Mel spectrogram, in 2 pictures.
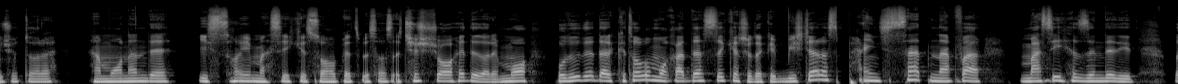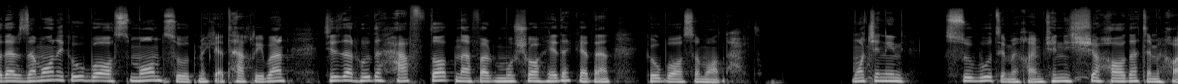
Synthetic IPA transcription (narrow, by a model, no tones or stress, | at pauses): ʊd͡ʒuːd̪̚ːɒːɾe | hæmɒːnænd̪e | iːsːɒːjemæsiːhkʰesɒːbet̪ʰbesɒ̰ːzæ̰̥t͡ʃʰeʃɒːɦed̪id̪ɒːɾiːmːɒːhod̪uːd̪ed̪æɾkʰet̪ʰɒːbemoɣæd̪ːæszekɾʃod̪ekʰebiːʃt̪æɾæz̥pʰænd͡ʒsæd̪næfæɾ | mæsiːhezend̪ed̪iːd̪væd̪æɾzæmɒːniːkʰʲeuːbeɒːsmɒːnsobuːt̪miːkʰæ̰ɾd̪̚t̪ʰæɣɾiːbænt͡ʃʰiːziːd̪æɾɦod̪uːd̪ehæft̪ɒːd̪næfæɾmoʃɒːɦed̪ekʰæɾd̪æ̰nd̪kʰeuːbeɒːsemɒ̰ːnɾæft̪ | mɒːt͡ʃʰeniːn | sobuːt̪ʰimixɒ̰jiːmt͡ʃʰeniːnʃæhɒːd̪æt̪ʰimiːxɒ̰ː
